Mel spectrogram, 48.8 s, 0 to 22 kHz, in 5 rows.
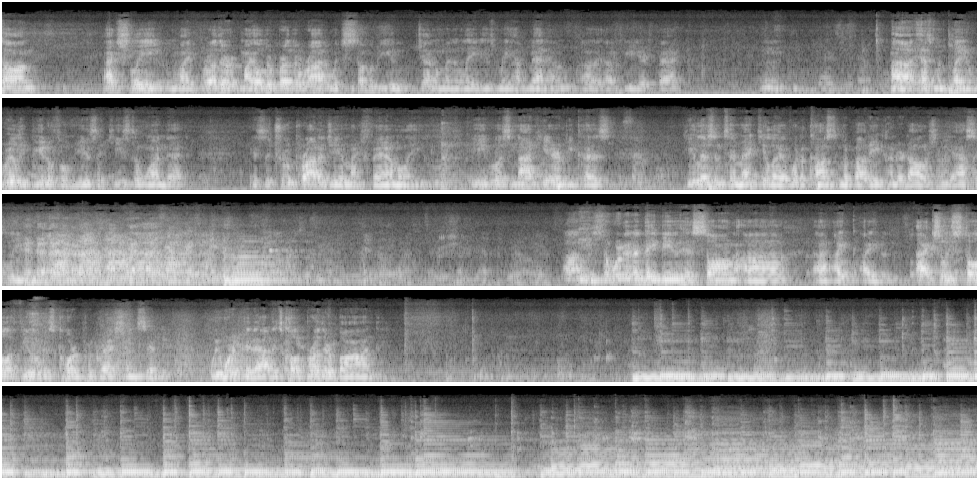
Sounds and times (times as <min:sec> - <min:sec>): Speech: 0:00.0 - 0:00.4, 0:01.0 - 0:06.9, 0:07.6 - 0:20.0, 0:23.1 - 0:33.1
Strum: 0:21.5 - 0:23.0, 0:29.4 - 0:48.7.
